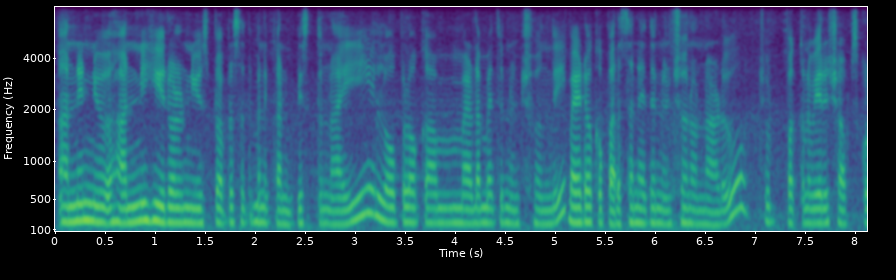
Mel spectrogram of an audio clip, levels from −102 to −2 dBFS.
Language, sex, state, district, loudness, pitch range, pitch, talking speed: Telugu, female, Andhra Pradesh, Anantapur, -30 LUFS, 185-200 Hz, 190 Hz, 170 wpm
